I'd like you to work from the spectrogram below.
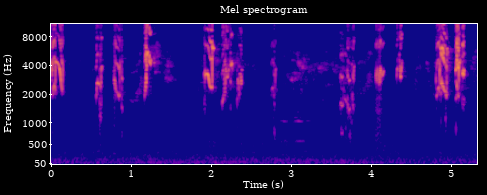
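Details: A pair of green and green pied personata lovebirds playing in their aviary give scattered, sharp, squeaky chirps. The bright notes come singly or in doubles, with a faint chattering murmur between them.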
